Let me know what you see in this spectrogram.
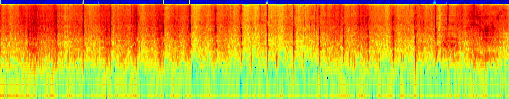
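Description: Close-up eating sounds of a whole roasted turkey being bitten and chewed: rapid, irregular wet smacking and crunching clicks.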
